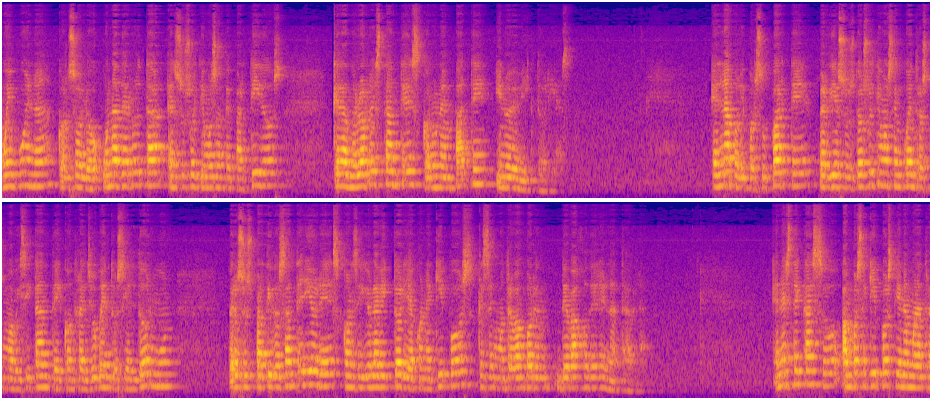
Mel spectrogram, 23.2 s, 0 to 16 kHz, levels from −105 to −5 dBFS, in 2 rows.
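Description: No technical fault can be heard anywhere in this audio. Nothing in it calls for repair or correction.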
